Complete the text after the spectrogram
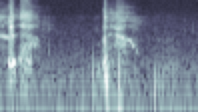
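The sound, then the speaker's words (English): Two forceful coughs in quick succession from a person with asthma, each harsh and breathy with a rasping edge, followed by a faint catch of breath; loud, with no talking. “Oh, goodness, I had a coughing spell there.”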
